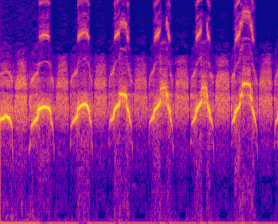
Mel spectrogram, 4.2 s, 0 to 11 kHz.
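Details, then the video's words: Black stork, Ciconia nigra, calling at the nest at 9:22 in the morning on 6 May 2019: a steady series of wheezy, rising whistled notes with buzzy overtones, repeated about every half second. "Melnais stārķis ~ Kaupo sings"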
